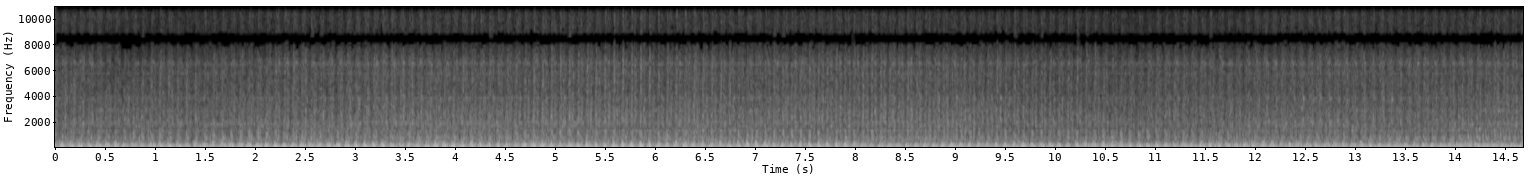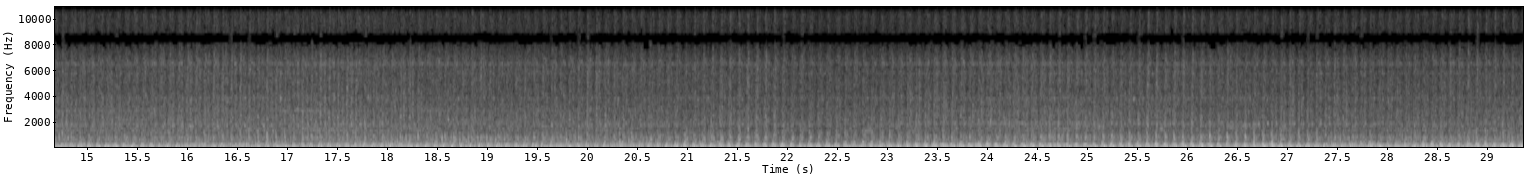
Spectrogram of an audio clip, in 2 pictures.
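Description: CH-47 Chinook's tandem rotors turning on the ground with its twin turboshaft engines running: a loud, steady, rapid chop of rotor blades over the turbine noise.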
